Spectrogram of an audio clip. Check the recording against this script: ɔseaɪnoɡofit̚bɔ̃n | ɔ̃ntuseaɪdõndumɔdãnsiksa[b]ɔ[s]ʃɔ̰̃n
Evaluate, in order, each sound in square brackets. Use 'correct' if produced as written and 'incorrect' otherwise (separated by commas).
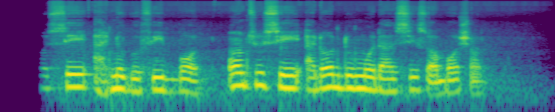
correct, incorrect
